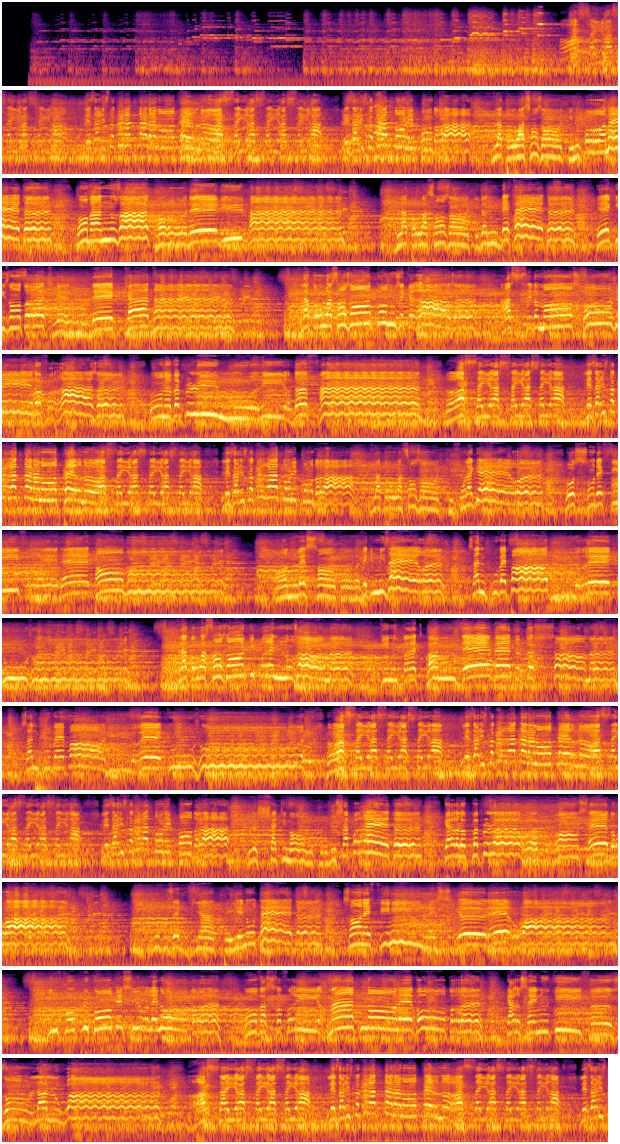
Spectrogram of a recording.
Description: Chants révolutionnaires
